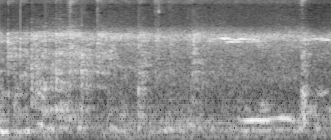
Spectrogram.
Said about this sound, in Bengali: এই যে কবুতর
